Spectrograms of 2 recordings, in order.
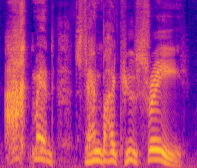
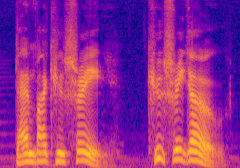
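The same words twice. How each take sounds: First: Higher, slow, insistent call to the switchboard; retold urgent cue call. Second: Higher, slow, pressing repeat of the call; retold insistent cue repeat. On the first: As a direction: call the cue across the stage, pressing. Calling the cue to Ahmed. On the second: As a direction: say it again, leaning harder on it.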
